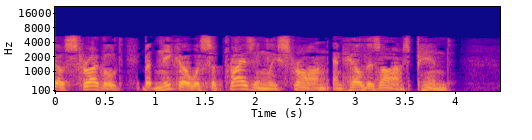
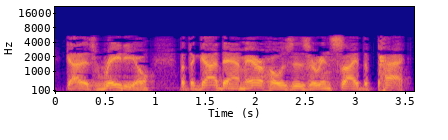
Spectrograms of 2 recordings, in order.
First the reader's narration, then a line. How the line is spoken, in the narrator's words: Kirk growled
